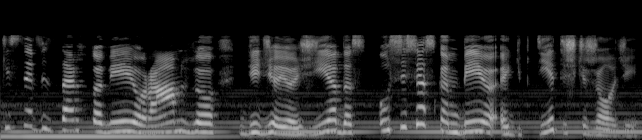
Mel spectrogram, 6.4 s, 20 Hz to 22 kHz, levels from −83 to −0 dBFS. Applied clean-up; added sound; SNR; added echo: none; Organ; 9 dB; none.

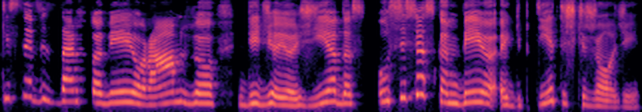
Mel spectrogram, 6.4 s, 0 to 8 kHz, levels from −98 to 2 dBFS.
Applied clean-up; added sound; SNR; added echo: none; none; none; none.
